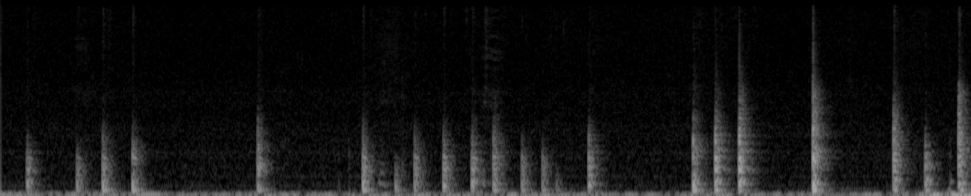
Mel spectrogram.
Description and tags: Knocking on a wall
